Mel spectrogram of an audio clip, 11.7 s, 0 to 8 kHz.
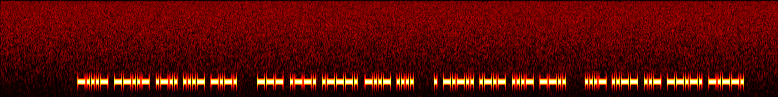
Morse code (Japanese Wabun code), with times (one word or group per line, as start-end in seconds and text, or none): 1.2-3.5 メヒカクニ
3.9-6.2 レツセマヌ
6.5-8.5 ヘキロクフ
8.8-11.1 クノウシル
